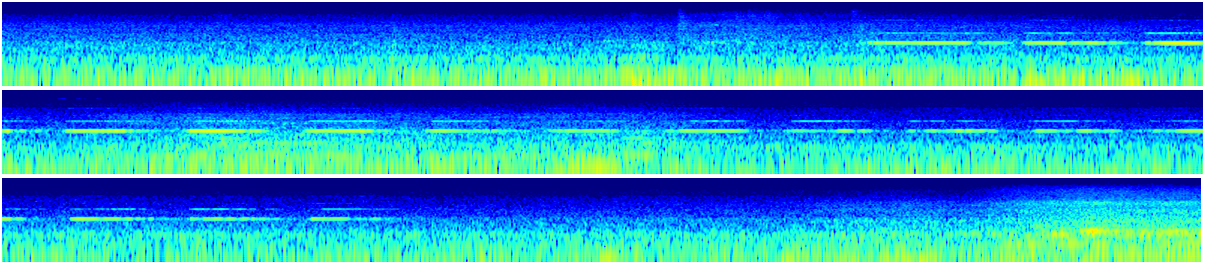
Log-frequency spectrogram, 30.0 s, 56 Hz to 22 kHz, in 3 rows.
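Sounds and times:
vehicle backup alarm beeping: 0:07.1 - 0:23.5.

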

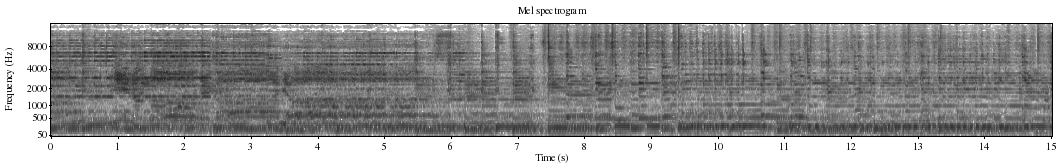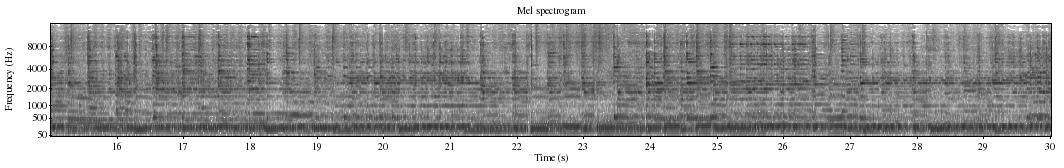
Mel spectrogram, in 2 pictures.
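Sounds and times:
mixed voices singing: 0:00.0 - 0:06.4
plucked guitars and lutes: 0:00.0 - 0:30.0.

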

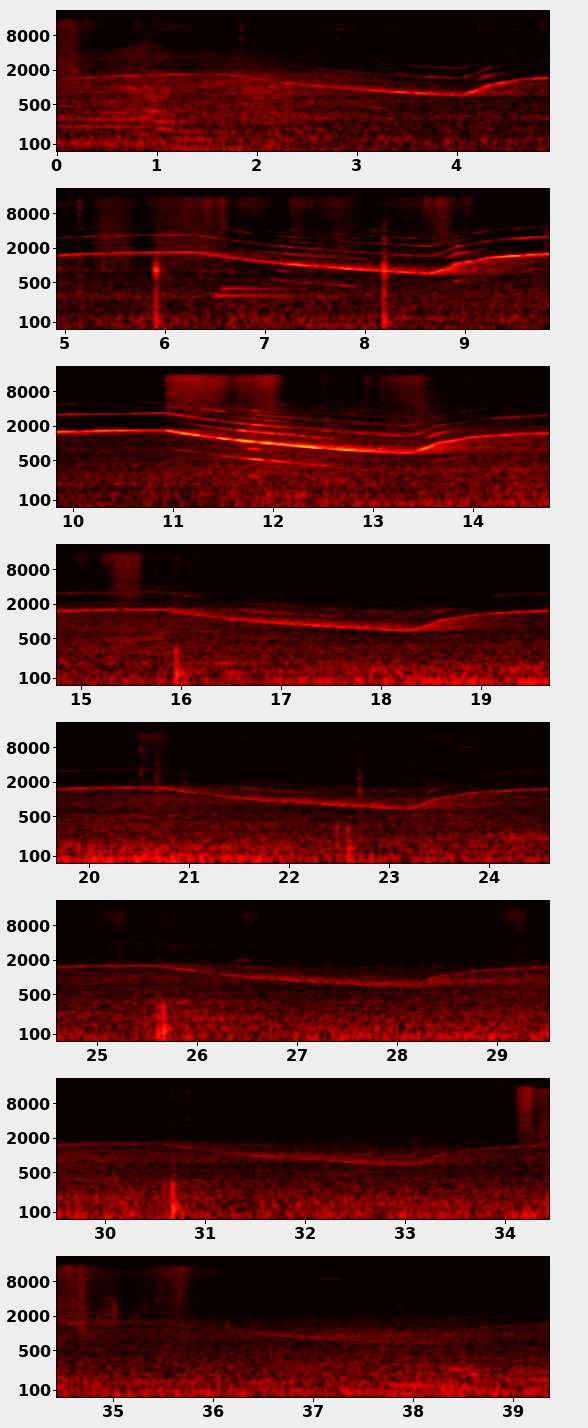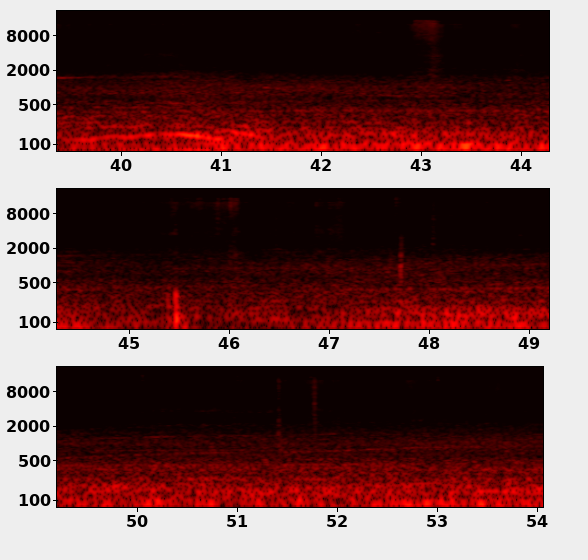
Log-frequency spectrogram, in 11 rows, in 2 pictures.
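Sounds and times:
steady low rumble: 0:00.0 - 0:40.3, 0:41.0 - 0:54.0
siren wailing: 0:00.2 - 0:34.2.

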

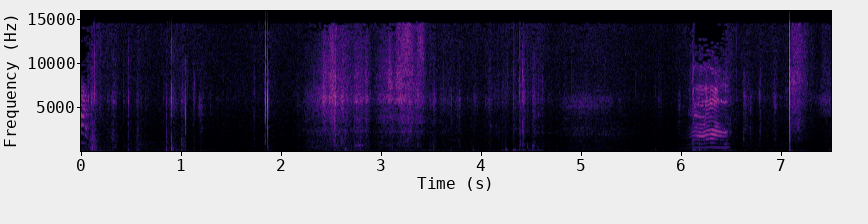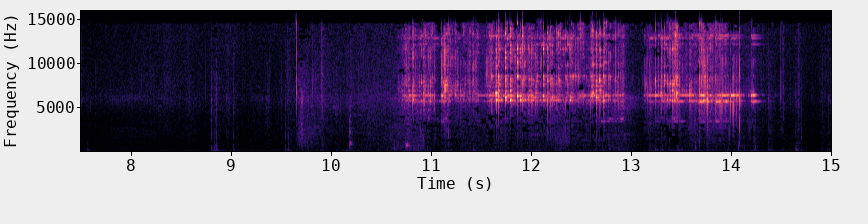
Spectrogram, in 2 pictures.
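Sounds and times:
small bell jingling: 0:10.6 - 0:14.4.

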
